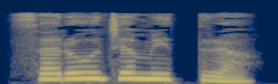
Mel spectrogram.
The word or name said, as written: ಸರೋಜಮಿತ್ರ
